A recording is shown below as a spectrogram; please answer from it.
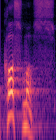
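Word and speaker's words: κόσμος: It's the word cosmos or cosmos, which would be the pronunciation in Greek.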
